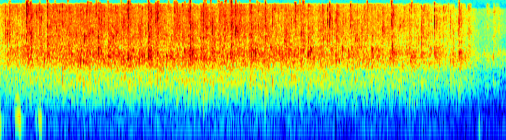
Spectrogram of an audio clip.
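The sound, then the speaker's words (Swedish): An audience applauds steadily, a dense, sustained patter of many hands clapping at even loudness, tapering off slightly at the very end. “En applåd.”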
